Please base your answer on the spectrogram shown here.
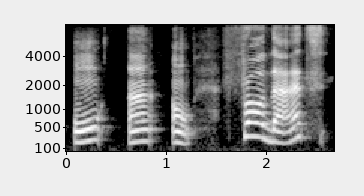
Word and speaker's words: un: You should not pronounce any sound n at the end. There is no n at the end. It's written n, but it's not pronounced.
